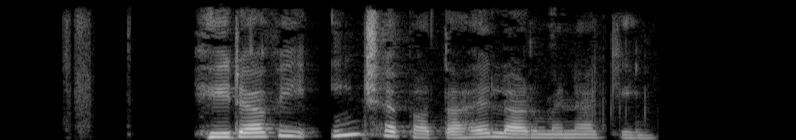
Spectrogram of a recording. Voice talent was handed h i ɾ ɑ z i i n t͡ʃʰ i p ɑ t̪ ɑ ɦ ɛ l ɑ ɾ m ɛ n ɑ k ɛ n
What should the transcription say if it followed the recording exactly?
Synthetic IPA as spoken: h i ɾ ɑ v i i n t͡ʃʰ ɛ p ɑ t̪ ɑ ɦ ɛ l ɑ ɾ m ɛ n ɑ k i n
